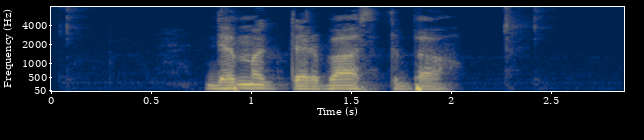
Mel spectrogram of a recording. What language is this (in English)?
Kurdish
